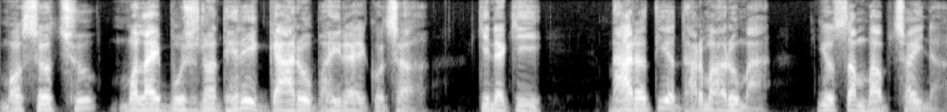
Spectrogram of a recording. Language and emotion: Nepali, neutral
